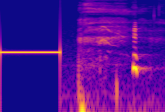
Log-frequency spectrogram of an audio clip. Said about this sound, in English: Yes. Please just bleep that.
